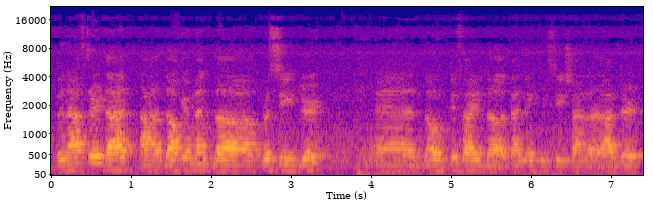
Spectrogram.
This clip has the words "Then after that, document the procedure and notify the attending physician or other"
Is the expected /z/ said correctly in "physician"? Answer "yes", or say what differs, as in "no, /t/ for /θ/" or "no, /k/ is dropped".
no, /s/ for /z/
